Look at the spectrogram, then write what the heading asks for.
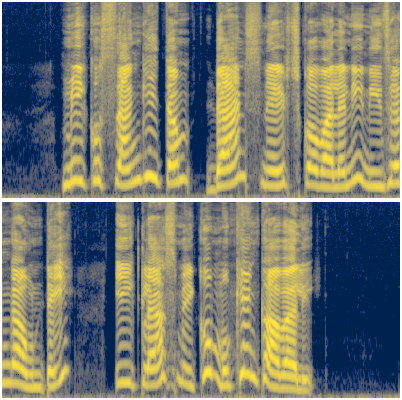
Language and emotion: Telugu, angry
